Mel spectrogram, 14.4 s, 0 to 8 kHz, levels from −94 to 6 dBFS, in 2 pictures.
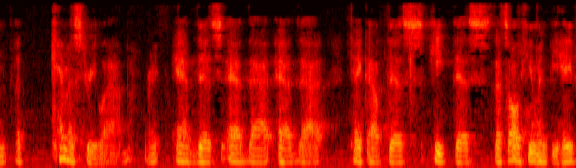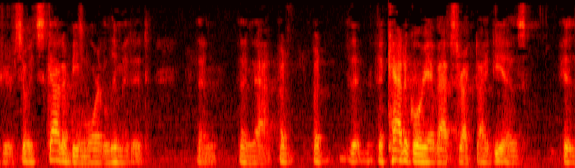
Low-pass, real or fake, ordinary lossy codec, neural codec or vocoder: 7.2 kHz; real; AAC, 32 kbps; none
